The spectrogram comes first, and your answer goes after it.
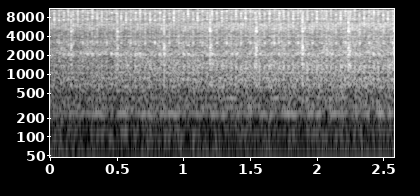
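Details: Volvo V70 II 2.4T idling with steady light ticking, five to six a second, from the V-belt area, a belt pulley visibly jumping. V-belt, pulley, timing belt and tensioner already replaced. Owner suspects wrong belt length (1825 vs 1841 mm).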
